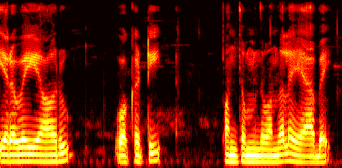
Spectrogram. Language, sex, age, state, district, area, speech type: Telugu, male, 60+, Andhra Pradesh, Vizianagaram, rural, spontaneous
